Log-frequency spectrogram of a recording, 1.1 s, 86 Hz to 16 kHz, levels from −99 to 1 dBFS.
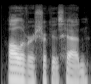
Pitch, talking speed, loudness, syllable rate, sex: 95 Hz, 210 wpm, -20 LUFS, 6.6 syllables/s, male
